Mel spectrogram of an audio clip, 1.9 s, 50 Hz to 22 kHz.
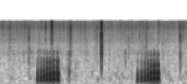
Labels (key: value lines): label: biophony, damselfish
recorder: SoundTrap 600 or HydroMoth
